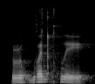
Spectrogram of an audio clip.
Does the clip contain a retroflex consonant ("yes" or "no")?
yes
